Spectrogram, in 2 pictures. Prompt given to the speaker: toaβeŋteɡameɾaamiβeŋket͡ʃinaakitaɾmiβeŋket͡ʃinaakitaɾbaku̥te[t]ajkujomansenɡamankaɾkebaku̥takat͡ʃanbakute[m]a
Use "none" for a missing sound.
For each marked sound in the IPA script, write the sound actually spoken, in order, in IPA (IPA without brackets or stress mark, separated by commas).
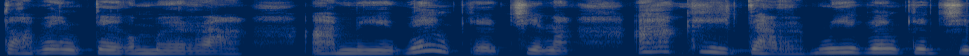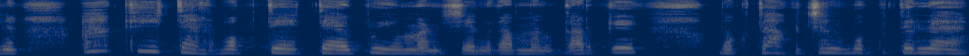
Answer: t, n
